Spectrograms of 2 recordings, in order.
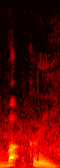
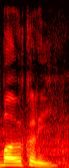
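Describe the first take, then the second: First: The name is said with no L sound. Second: The name is said with an L sound. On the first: The speaker calls it right. "it is pronounced as Buckley" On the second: The speaker calls it wrong. "not Bulkley"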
